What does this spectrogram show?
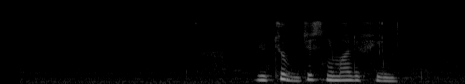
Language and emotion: Russian, neutral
